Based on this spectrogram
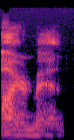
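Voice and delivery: understated hero's last line. Retold or imitated. Tony answering Thanos, low and quietly defiant. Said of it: "he goes".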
